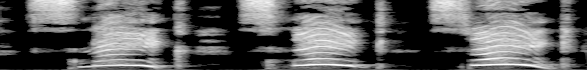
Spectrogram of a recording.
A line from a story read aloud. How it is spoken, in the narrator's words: screaming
